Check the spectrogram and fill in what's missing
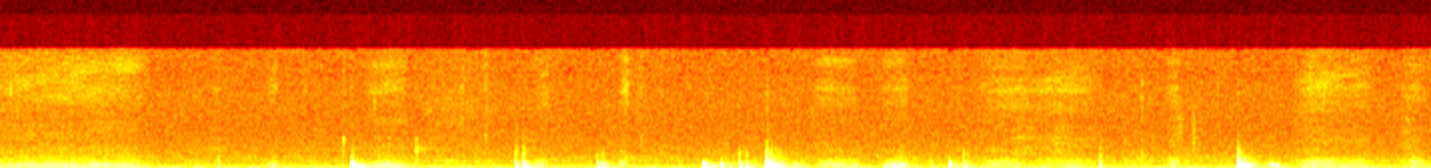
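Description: Pen or marker scratching and tapping as a diagram of a mild steel plate is drawn by hand, with soft irregular strokes and occasional sharper taps over a quiet low hum.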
